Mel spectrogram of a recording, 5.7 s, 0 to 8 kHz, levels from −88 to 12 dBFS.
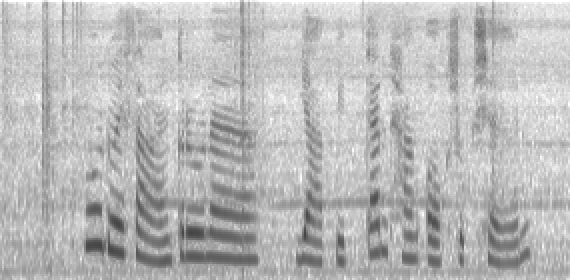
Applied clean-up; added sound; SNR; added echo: none; Coin (dropping); 17 dB; none.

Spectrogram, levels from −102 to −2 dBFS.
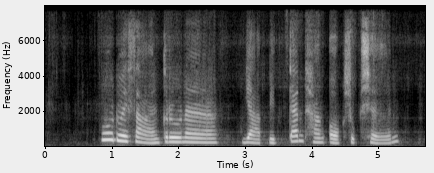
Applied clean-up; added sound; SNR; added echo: neural separator model SepFormer DNS4.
